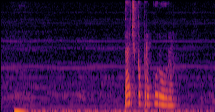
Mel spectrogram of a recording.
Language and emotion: Russian, neutral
